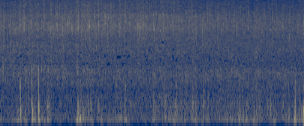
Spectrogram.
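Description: Shallow stream trickling over rock ledges: a steady rush of water with frequent small, irregular gurgles and splashes.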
